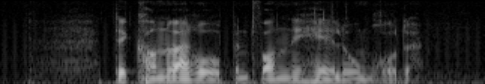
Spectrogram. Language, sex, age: Norwegian, male, 43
